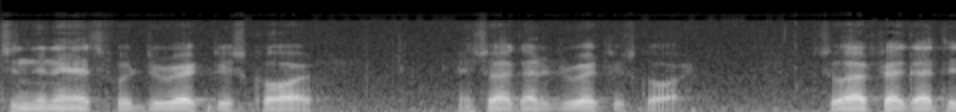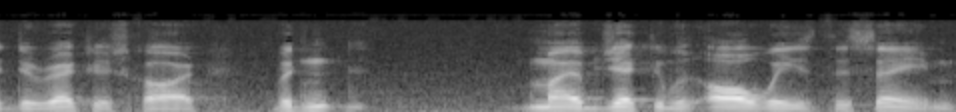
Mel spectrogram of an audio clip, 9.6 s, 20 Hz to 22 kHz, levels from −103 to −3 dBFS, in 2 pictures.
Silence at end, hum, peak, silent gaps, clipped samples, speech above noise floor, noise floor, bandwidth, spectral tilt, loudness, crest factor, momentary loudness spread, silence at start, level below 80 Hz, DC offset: 0 s; none; -4 dBFS; none; under 0.1%; 27 dB; -51 dBFS; 10 kHz; -7 dB/octave; -25 LUFS; 20 dB; 15 LU; 0 s; -52 dBFS; under 0.1%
